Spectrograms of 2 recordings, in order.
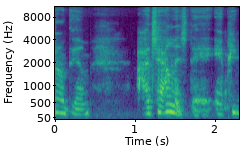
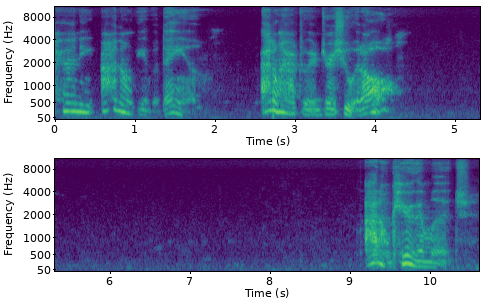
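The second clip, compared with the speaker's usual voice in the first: dismissive brush-off. Retold or imitated. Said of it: "I'm like".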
